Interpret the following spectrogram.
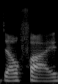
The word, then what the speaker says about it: Delphi: Delphi murders, it's because Delphi is a Greek word and the Greek pronounced it Delphi, so I've been pronouncing it Delphi, but I guess It's Delphi. Indiana natives pronounce it Delphi. So I'm gonna try to pronounce it correctly according to the Indianians, but it's It's gonna Delphi.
